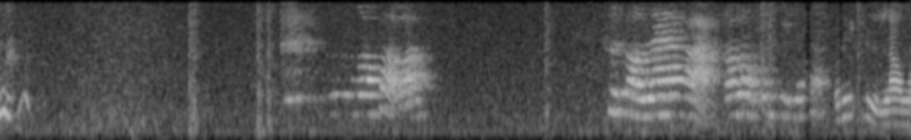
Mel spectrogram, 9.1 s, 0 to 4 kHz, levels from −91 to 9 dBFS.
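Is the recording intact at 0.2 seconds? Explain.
No. Noise suppressor artifacts are present at 0.2 s, as they are throughout the clip. The suppressor estimates which frequency bands hold steady background noise and turns those bands down frame by frame, here by about 11 dB. The room noise, sitting about 16 dB below the speech, therefore drops away in the gaps between words and comes back up beneath them, so the background audibly pumps with the speech rather than staying constant.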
